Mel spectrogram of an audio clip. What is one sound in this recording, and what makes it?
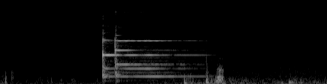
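A phone app plays a bright success chime.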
